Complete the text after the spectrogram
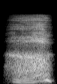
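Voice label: Vox Casting, Japanese; Zafir; kingsraid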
